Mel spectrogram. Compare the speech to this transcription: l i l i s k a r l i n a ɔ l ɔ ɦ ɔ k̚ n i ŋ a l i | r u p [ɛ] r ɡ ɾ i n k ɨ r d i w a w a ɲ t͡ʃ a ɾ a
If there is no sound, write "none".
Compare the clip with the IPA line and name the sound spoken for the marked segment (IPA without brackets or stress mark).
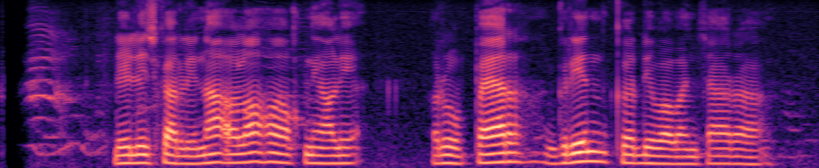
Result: ɛ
